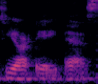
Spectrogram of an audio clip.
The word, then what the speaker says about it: Gras: and you notice that the S is silent g-r-a-s gra means fat um so on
